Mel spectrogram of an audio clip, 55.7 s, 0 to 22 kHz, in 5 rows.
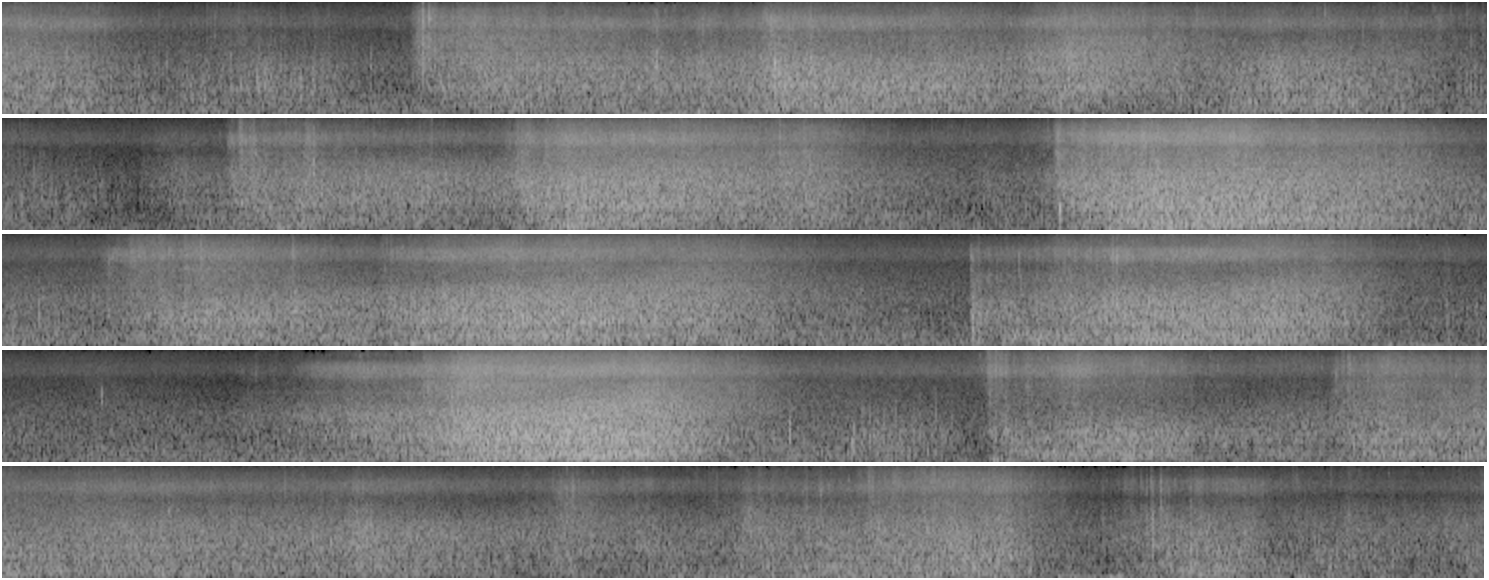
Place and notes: {
  "title": "Checheng Township, Pingtung County - at the seaside",
  "date": "2018-04-02 17:13:00",
  "description": "at the seaside, wind sound, Sound of the waves\nZoom H2n MS+XY",
  "latitude": "22.07",
  "longitude": "120.71",
  "altitude": "1",
  "timezone": "Asia/Taipei"
}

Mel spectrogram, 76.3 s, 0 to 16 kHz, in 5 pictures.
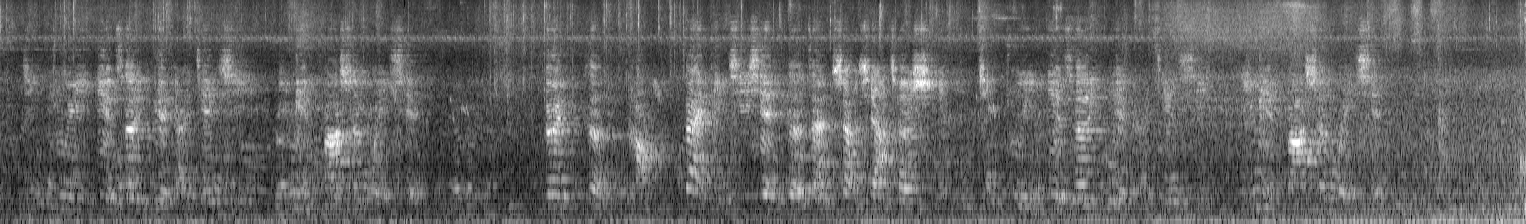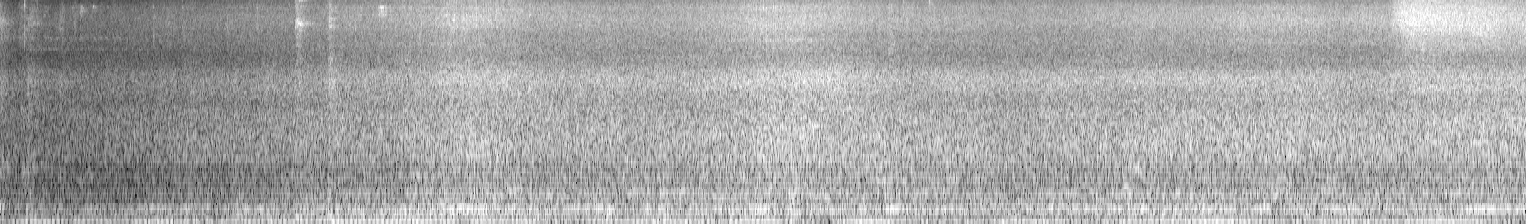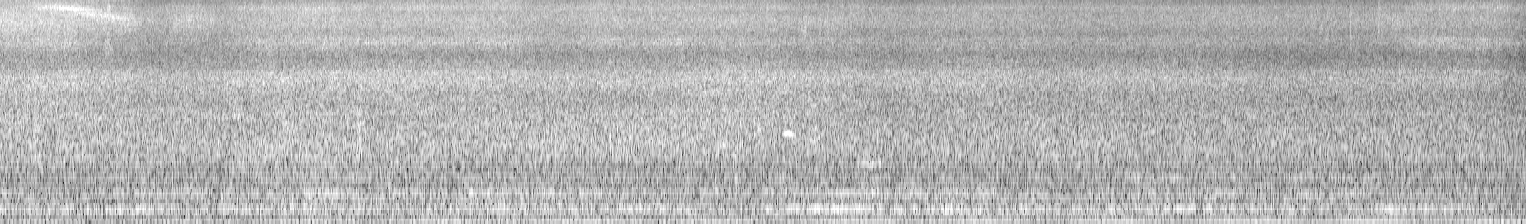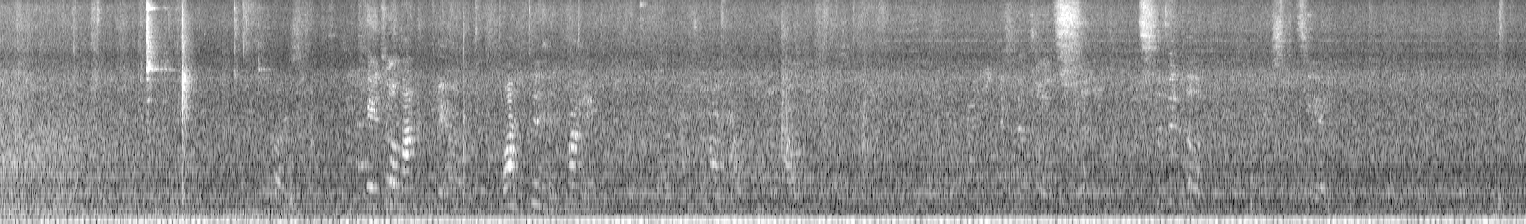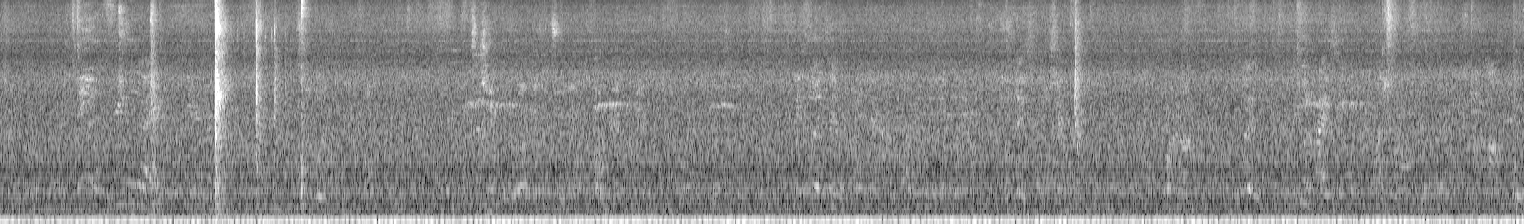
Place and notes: {
  "title": "Ruifang Station, New Taipei City, Taiwan - In the train station platform",
  "date": "2012-06-05 15:29:00",
  "description": "In the train station platform\nSony PCM D50+ Soundman OKM II",
  "latitude": "25.11",
  "longitude": "121.81",
  "altitude": "60",
  "timezone": "Asia/Taipei"
}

